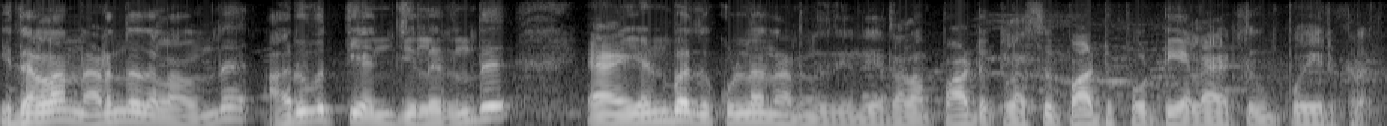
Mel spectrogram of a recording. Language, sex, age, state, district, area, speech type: Tamil, male, 60+, Tamil Nadu, Viluppuram, rural, spontaneous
